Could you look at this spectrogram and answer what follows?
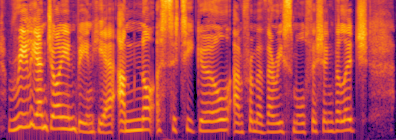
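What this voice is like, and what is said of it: Northumbrian accent, somewhat mixed. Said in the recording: “originally, I'm from Northumberland ... people have a trouble pinning down my accent, because it's kind of got a little bit weird around the edges”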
